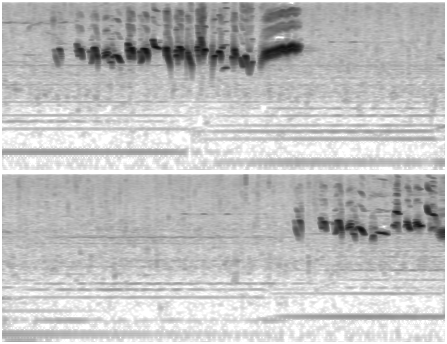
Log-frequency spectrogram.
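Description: A House Finch sings a rapid, warbling jumble of bright chirps ending in a buzzy rising note, then a quiet pause before the song resumes.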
